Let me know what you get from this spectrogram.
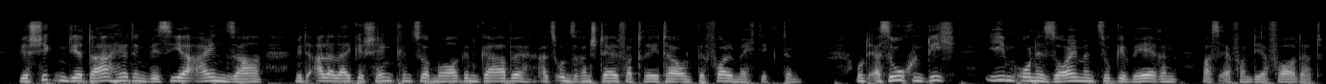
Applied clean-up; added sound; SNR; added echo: none; none; none; none.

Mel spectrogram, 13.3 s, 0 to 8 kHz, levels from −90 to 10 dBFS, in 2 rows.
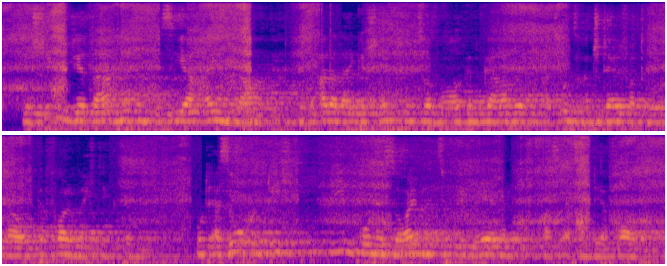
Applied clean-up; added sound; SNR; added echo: none; Writing; 11 dB; reverberation time 2.8 s.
